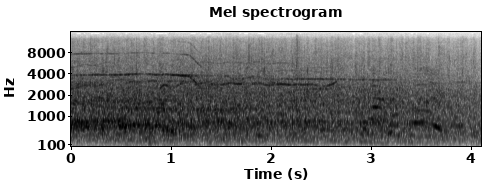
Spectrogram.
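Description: Arena crowd applauding and calling out after a boxing decision, a steady din of clapping and voices that eases off slightly toward the end, with a thin whistle over it.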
